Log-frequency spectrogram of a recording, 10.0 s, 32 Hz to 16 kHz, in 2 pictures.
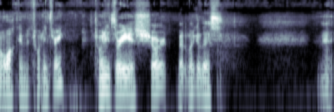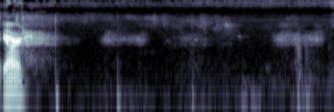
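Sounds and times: faint bird call: 5.6s - 10.0s.

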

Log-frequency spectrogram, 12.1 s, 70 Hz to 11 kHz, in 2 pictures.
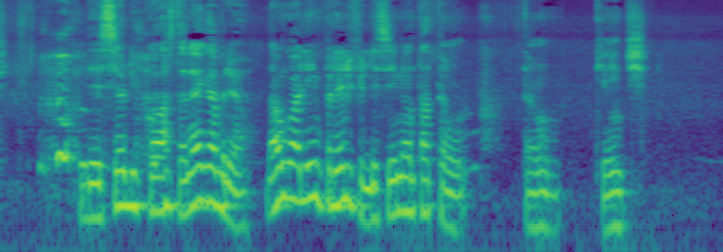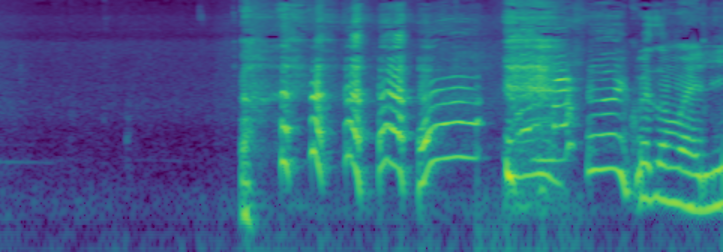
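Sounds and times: child's high-pitched vocal sounds: 10.3s - 11.0s.

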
